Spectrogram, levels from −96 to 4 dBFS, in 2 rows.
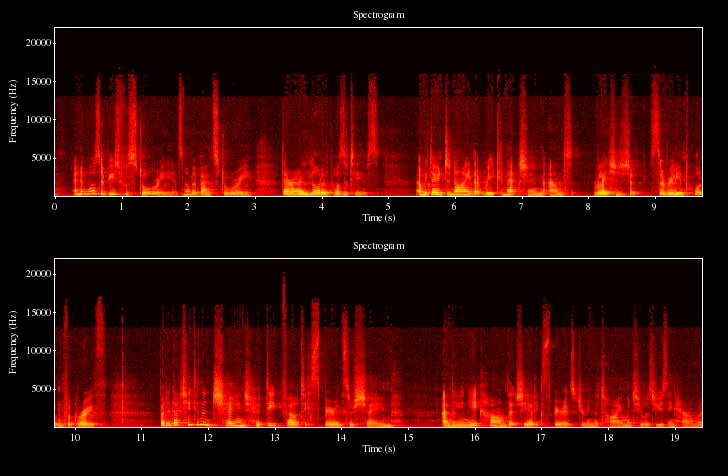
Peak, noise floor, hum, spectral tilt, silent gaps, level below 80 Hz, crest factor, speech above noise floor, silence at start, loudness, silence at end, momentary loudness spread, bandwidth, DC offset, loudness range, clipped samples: -10 dBFS; -60 dBFS; none; -5 dB/octave; none; -70 dBFS; 24 dB; 28 dB; 0 s; -32 LUFS; 0 s; 12 LU; 16 kHz; under 0.1%; 4 LU; under 0.1%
